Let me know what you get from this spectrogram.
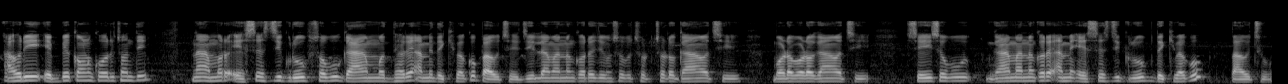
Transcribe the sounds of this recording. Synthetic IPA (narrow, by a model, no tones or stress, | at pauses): awɾiebekɔɽ̃ɔkɔɾut͡ʃʰɔnt̪i | naːmɔɾɔʔesesd͡ʒiɡɾupsɔbuɡãmɔd̪ʱjɔɾeamed̪ekʰibakupawt͡ʃʰed͡ʒilamanɔŋkɔɾed͡ʒẽũsɔbut͡ʃʰoʈot͡ʃʰoʈoɡãɔt͡ʃʰi | bɔɽɔbɔɽɔɡãɔt͡ʃʰi | seɦisɔbuɡãmanɔŋkɔɾeʔamiesesd͡ʒiɡɾupd̪ekʰibaku | pawt͡ʃʰṵ̃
